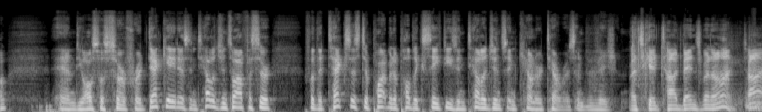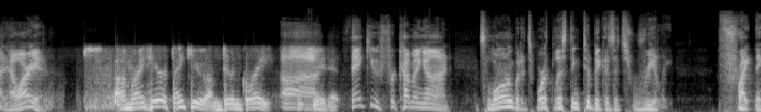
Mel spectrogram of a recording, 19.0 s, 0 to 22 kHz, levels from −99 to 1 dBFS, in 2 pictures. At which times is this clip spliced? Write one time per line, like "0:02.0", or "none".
0:15.5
